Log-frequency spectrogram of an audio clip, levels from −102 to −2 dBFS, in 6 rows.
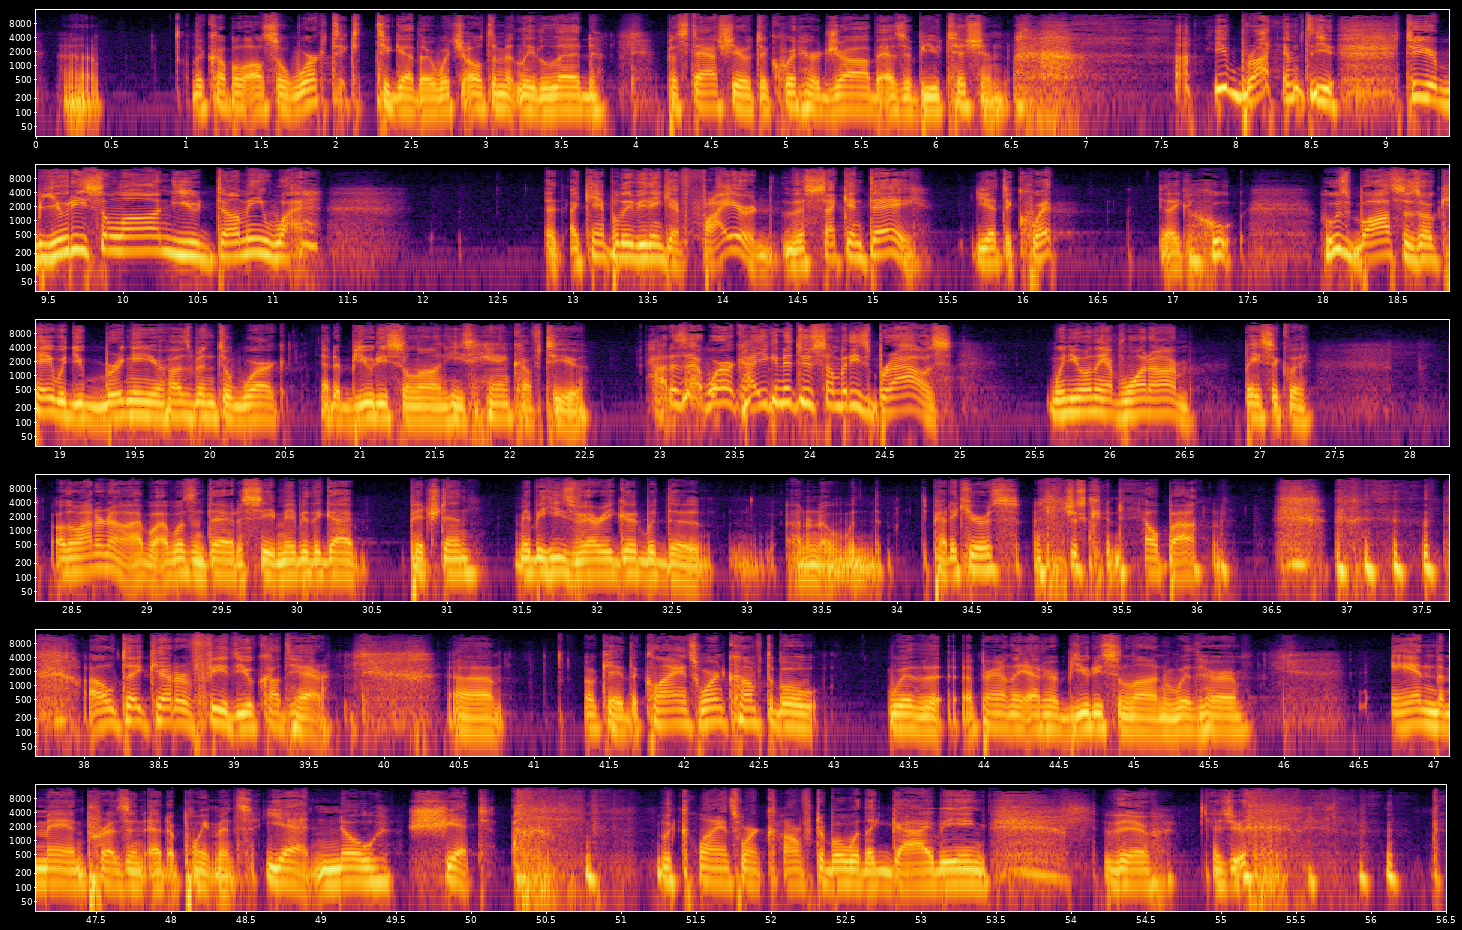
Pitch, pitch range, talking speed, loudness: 130 Hz, 115-160 Hz, 170 wpm, -16 LUFS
